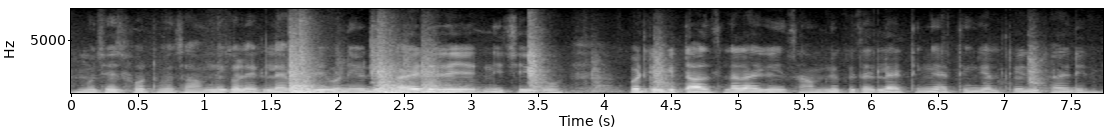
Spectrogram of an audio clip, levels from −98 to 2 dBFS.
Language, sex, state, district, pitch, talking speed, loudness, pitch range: Hindi, male, Madhya Pradesh, Umaria, 110 Hz, 210 wpm, -18 LUFS, 105-120 Hz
